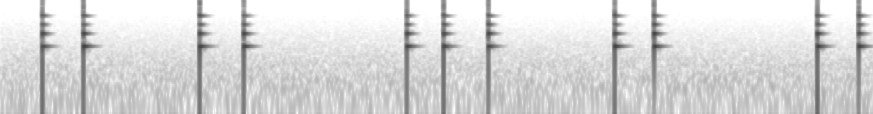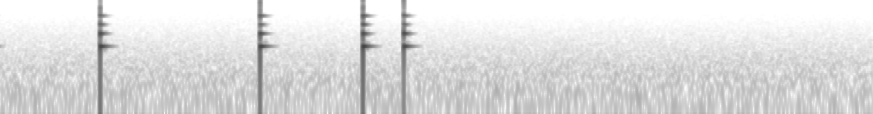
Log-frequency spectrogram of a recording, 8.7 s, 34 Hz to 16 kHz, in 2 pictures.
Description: Tap code, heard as taps on glass, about 5 knocks a second. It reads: GMFB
